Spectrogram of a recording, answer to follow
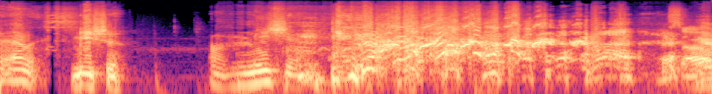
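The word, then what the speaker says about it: Mica: This next song is called Fighter by Mika Ellis. Misha. Oh, Misha. That's all right, man. That's all right. I'm sorry. It's spelled M-I-C-A. I know. It's Misha, though.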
